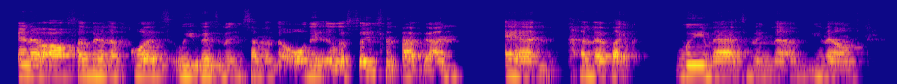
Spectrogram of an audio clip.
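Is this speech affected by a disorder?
Yes: cerebral palsy; born two months premature.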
